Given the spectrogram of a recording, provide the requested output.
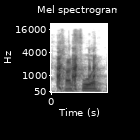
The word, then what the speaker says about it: Carrefour: I know it's Carrefour. Yeah. Yes. Carrefour. It's from my mom.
